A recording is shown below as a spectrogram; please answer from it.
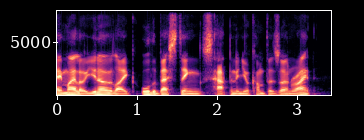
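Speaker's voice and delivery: ordinary talk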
